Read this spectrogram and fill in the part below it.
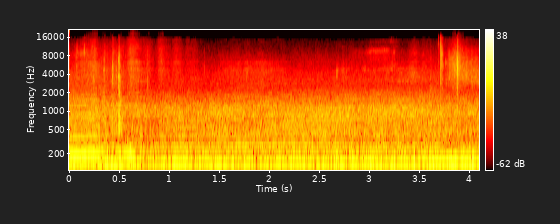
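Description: A Suzuki Swift Sport Hybrid launches hard with a little wheel spin, its engine droning and revving steadily at close range throughout, with no talk over it.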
